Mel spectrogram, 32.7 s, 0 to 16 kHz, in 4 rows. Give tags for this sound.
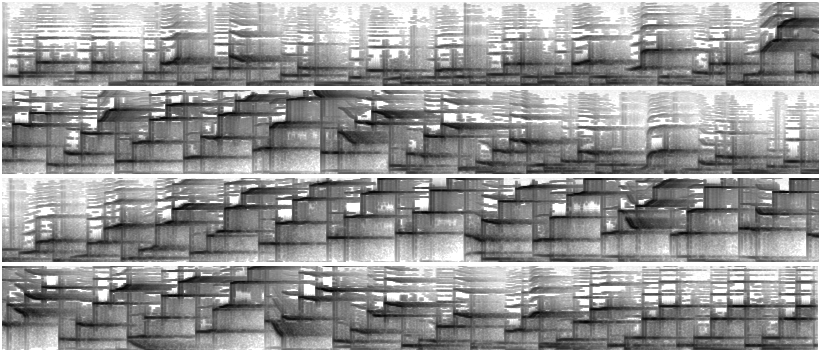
lab; movies; sound-design; mad-scientist; 50s; sic-fi

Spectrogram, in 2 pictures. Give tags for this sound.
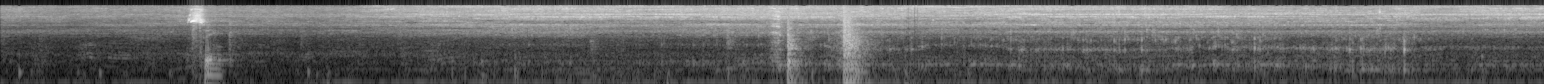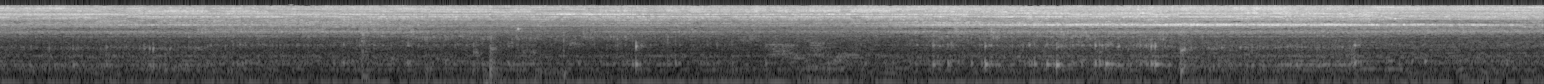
running; sink; water

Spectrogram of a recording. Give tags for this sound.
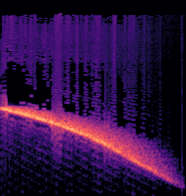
movie; film; game; falling

